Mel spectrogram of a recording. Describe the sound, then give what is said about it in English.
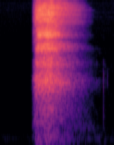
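One deep breath is pushed out through the nostrils, a strong airy rush that starts abruptly and fades over about a second, ending with a tiny soft click. “Deep breath through both nostrils and exhale, side two.”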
